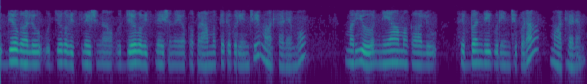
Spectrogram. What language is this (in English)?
Telugu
